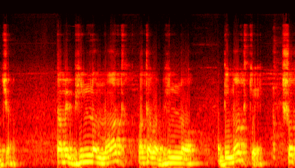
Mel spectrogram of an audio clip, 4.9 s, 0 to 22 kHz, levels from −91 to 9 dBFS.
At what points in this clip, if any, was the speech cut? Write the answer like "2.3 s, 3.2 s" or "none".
none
